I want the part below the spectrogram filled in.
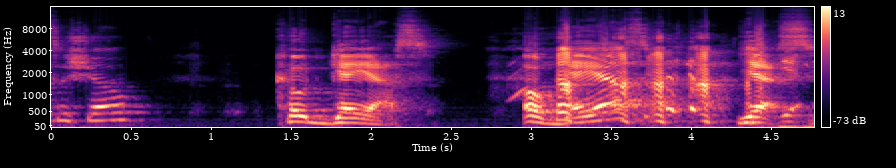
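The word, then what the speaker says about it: Geass: pronounce this show code gay ass oh gay ass yes g g how is it spelled yes g e a SS GE code gay ass yes code gay ass that's how you say it yes code gay great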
